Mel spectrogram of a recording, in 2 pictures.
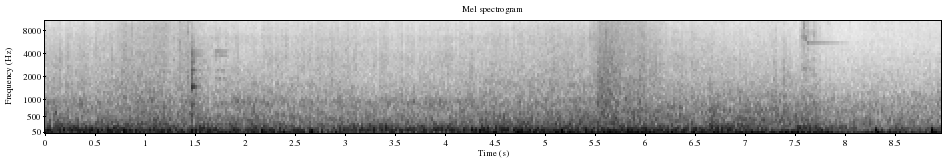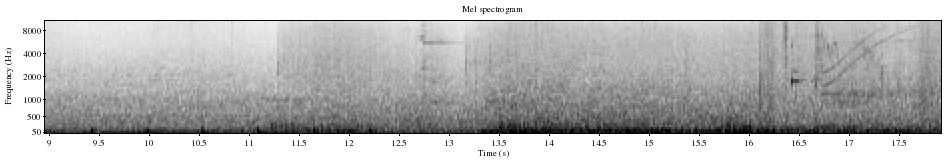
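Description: A tank's tracks splash through water.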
